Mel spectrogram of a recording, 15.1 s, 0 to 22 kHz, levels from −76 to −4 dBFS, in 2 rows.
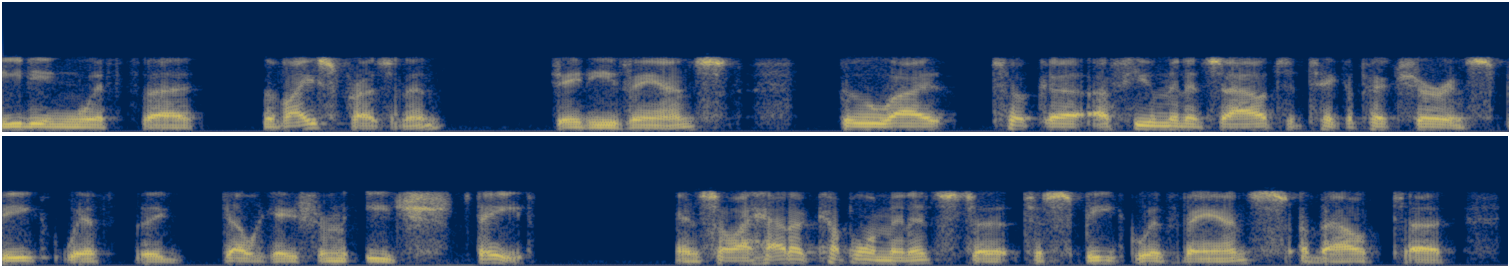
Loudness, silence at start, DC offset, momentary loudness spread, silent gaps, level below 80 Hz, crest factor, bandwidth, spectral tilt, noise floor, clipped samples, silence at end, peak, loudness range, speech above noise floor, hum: -21 LUFS; 0 s; under 0.1%; 7 LU; none; -56 dBFS; 16 dB; 4.1 kHz; -9 dB/octave; -69 dBFS; under 0.1%; 0.35 s; -4 dBFS; 2 LU; 48 dB; none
